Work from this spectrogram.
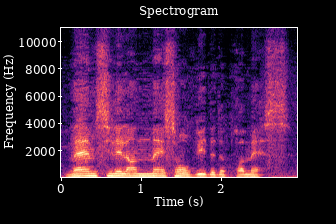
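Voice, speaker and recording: Un homme jouant en français un jeune guerrier de jeu vidéo fier et assoiffé d'héroïsme, au ton hautain et déclamatoire. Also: male voice, on the high side, steady tone, slow, a little hiss or hum. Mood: solemn, lyrical. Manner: poetic, declamatory, haughty. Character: proud, theatrical young male warrior hungry for heroism. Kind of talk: French fan dub of a video game.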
